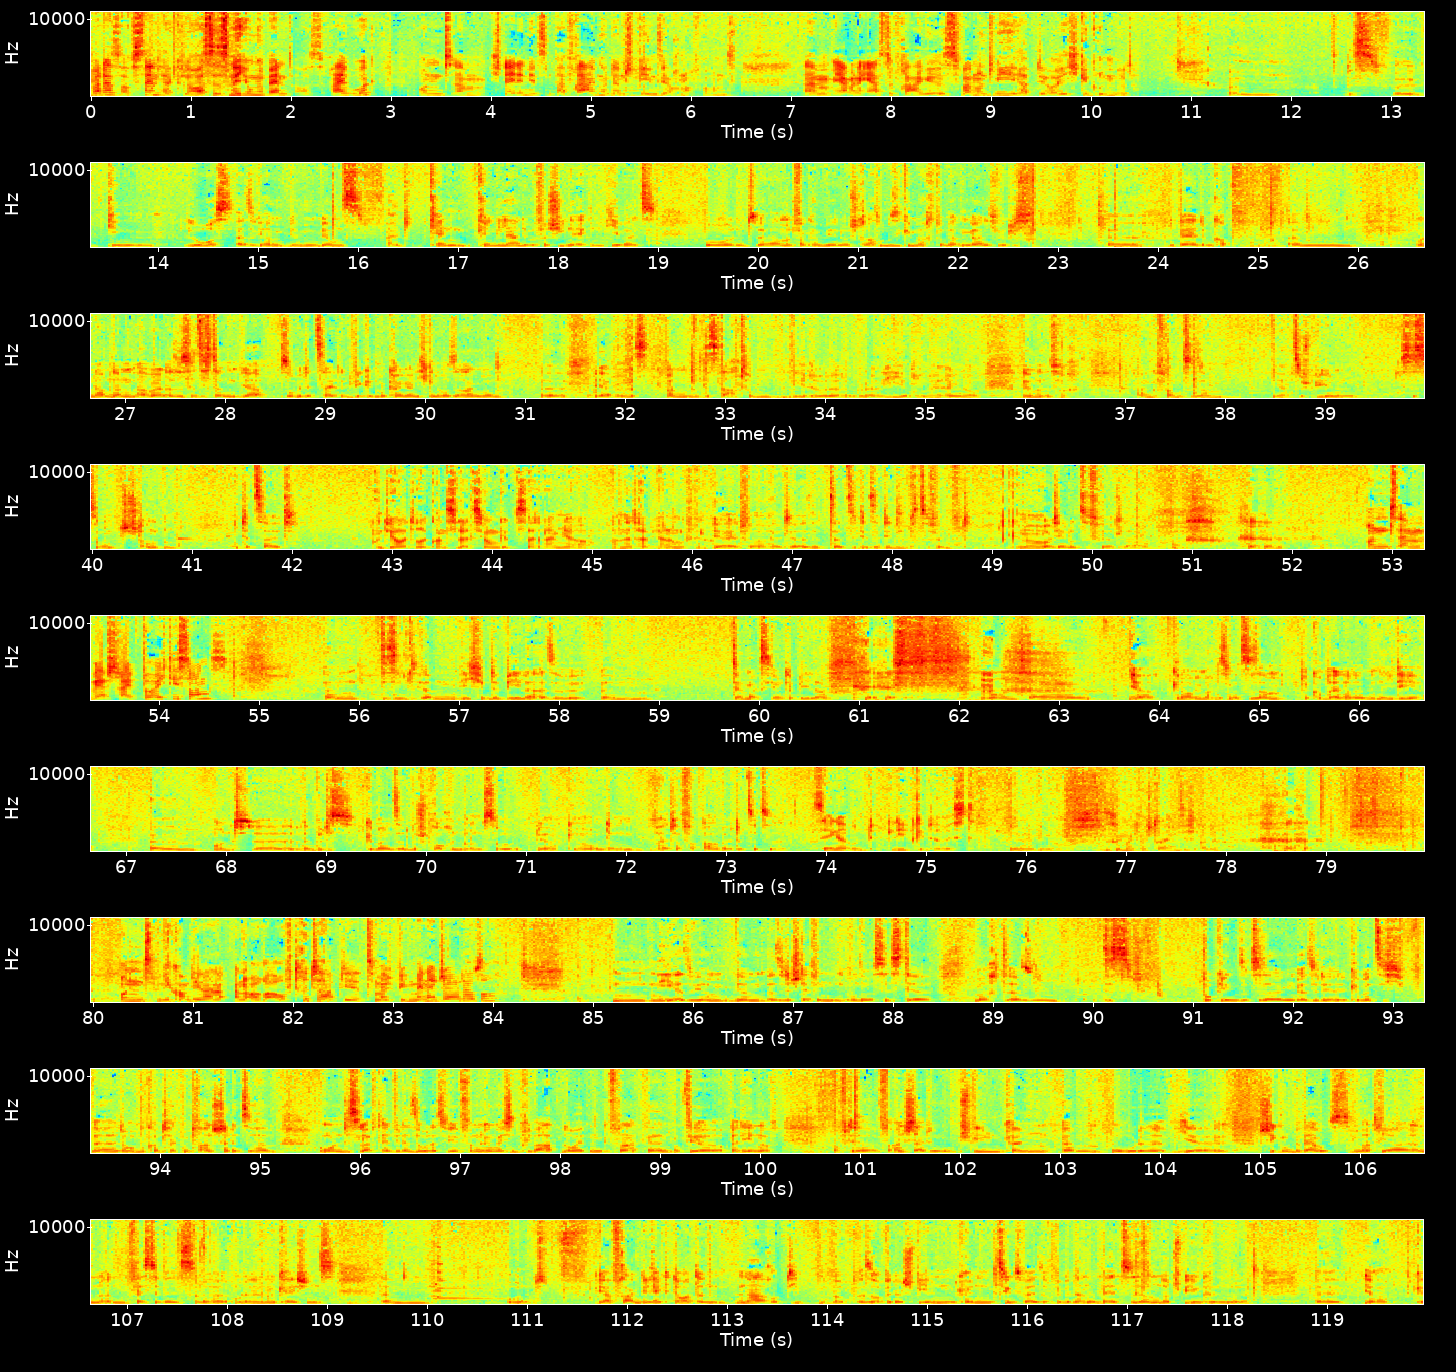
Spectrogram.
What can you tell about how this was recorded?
Am Ende des Interviews durften die RDL-HörerInnen eines ihrer Lieder Live hören.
